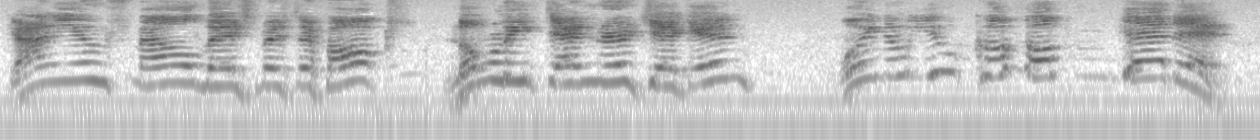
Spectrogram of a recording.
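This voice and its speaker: High, distant, sly taunting farmer. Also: unhurried, pushed and bright, exaggerated voice. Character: taunting, sly male farmer luring his prey. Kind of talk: children's audio story dramatisation. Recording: distant, noisy old cassette.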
